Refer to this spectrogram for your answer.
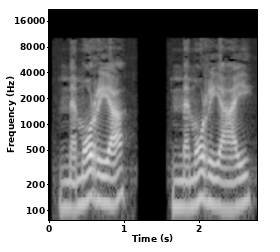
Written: memoria

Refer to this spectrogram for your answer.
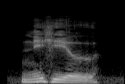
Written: nihil

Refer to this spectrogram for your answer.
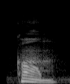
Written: cum

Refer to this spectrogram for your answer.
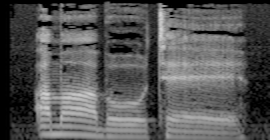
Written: amabo

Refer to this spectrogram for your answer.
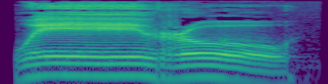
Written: vero

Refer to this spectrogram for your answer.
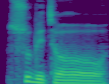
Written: subito

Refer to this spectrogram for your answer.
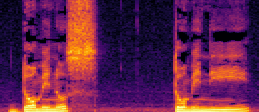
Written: dominus

